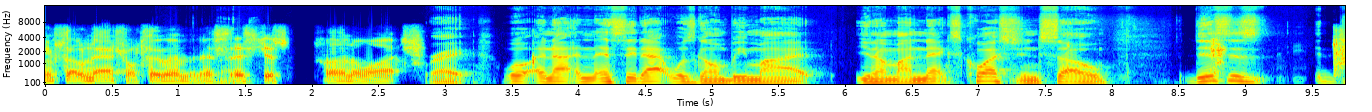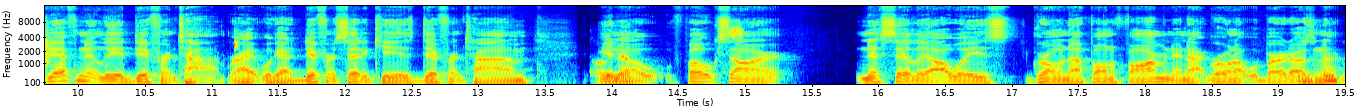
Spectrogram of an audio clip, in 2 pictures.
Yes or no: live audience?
no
